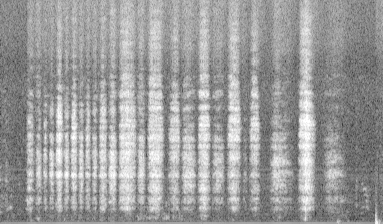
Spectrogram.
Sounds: Sniff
